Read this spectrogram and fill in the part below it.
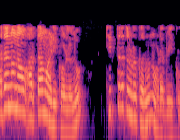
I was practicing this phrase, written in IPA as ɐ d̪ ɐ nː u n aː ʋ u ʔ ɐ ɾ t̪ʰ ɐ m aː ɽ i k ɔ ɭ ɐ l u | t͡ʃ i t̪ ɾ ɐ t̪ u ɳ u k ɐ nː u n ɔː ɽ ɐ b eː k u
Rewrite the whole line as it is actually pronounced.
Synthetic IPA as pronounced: ɐ d̪ ɐ nː u n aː ʋ u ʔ ɐ ɾ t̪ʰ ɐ m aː ɽ i k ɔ ɭː ɐ l u | t͡ʃ i t̪ ɾ ɐ t̪ u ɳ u k ɐ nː u n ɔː ɽ ɐ b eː k u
